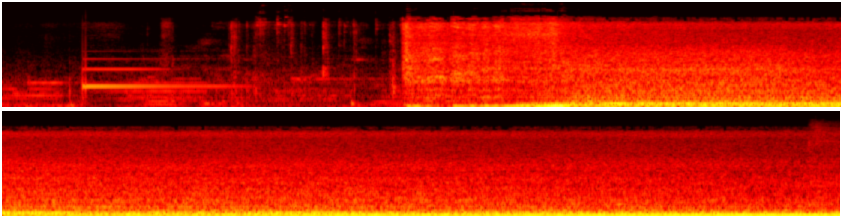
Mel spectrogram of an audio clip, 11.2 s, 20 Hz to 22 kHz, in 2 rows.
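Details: 2012 Toyota Tundra V8 after a new thermostat, water pump and valve cover gasket: dash chime, the engine cranks, catches with a brief flare and settles into a steady, even idle before coolant bleeding. The previous noise is gone.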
